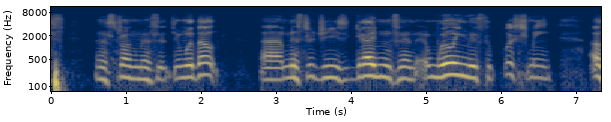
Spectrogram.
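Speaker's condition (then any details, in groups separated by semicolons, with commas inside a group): Cerebral palsy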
